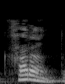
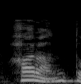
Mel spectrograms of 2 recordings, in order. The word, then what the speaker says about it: ハラン: で、もともとはカナンをその父親のテラも目指していたんですけれども、途中のカランというところ、これはハランと読む方が言語に近いかもしれません。でカランとカナンではちょっと似ていますので、ここではハランと言いましょう。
